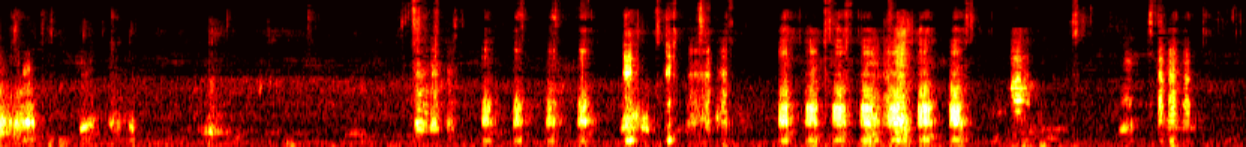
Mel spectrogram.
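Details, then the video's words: Chatty geese giving short, nasal honks. Scattered single notes come first, then a quick series of evenly paced honks about three per second in the middle, and a few looser calls at the end. "Балакучі гуси) Talkative geese)"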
